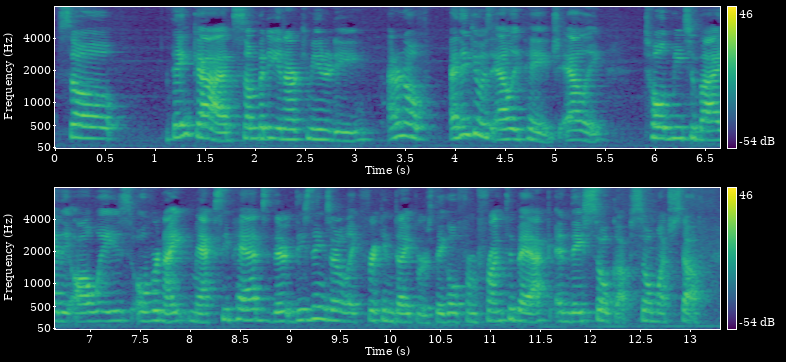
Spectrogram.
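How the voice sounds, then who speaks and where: A young woman vlogger chatting casually to the camera, retelling events with lively acted quotes. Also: medium pitch, moderate pace, far from the mic. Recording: echoey room, a bit off mic.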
